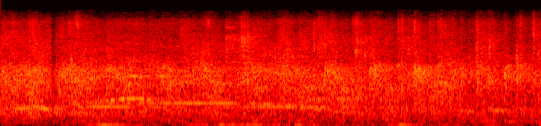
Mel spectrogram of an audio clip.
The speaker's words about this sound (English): Could we give them one more round of applause?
